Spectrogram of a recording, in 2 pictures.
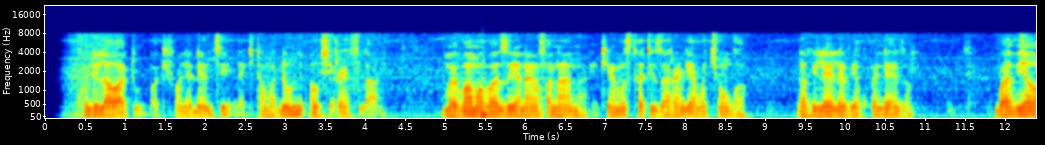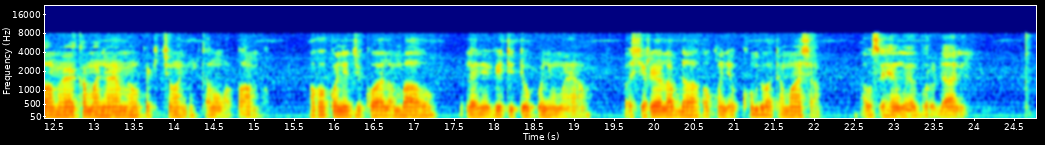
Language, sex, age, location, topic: Swahili, male, 25-35, Nairobi, government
